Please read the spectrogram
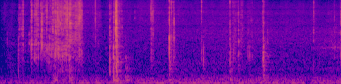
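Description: A metal knife stirring cement-based powder into water in a plastic tub: gritty scraping and clicks of the blade against the tub, while the powder is still not taken up into the liquid. A stretch of scraping in the first second, then one sharp click about a second and a half in and a few lighter ticks.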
